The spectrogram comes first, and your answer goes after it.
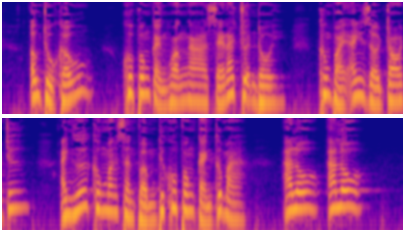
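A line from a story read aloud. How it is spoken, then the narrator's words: Shouting over phone. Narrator (Vietnamese): tiếng người nhận máy hét lên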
